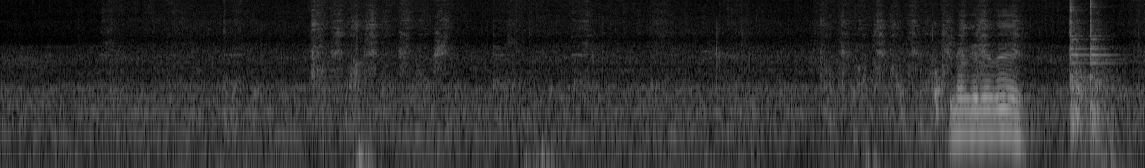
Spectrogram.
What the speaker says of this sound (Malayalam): നമുക്കൊന്ന് ഇളക്കി കൊടുക്കാം കേട്ടോ.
